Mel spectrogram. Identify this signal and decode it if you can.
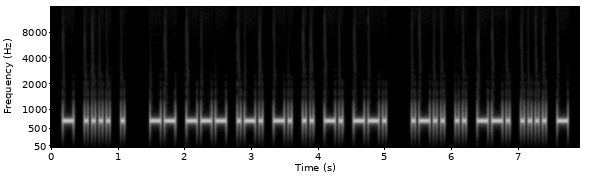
Morse code, heard as a keyed tone, about 22 wpm, 700 Hz. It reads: THE MORNING LIGHT
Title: Sentences from Top 1000 Words - Review Part 1 - 22wpm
